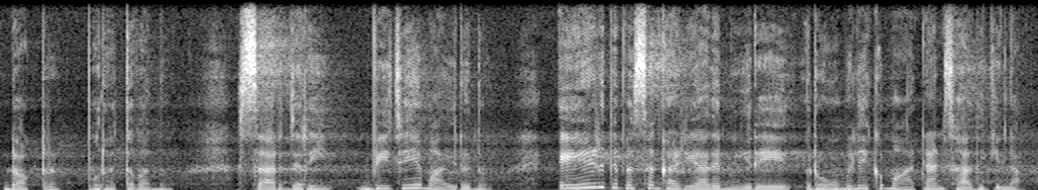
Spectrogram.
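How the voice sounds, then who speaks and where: A woman narrating a scripted story in a soft, earnest way. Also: mid-range voice, moderate pace. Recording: echoey room with long reverb.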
